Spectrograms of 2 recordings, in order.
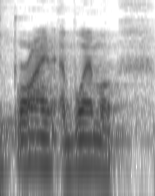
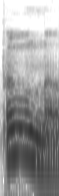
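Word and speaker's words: Mbeumo: I thought it was Brian Abu, but you actually pronounce his name um Bumo or something.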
